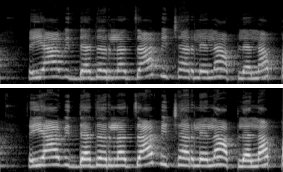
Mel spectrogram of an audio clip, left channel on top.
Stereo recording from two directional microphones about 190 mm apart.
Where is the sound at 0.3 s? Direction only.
25° right (ahead or behind).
